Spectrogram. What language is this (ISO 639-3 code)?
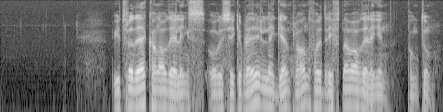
nor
